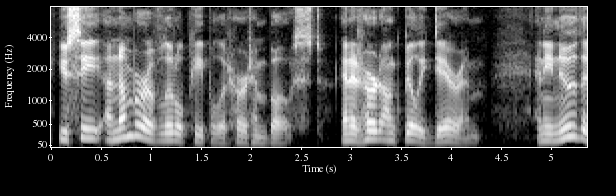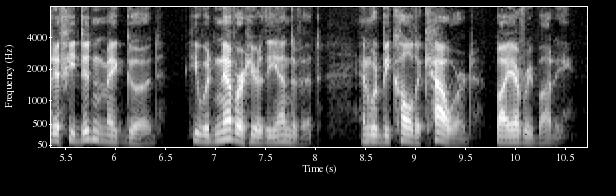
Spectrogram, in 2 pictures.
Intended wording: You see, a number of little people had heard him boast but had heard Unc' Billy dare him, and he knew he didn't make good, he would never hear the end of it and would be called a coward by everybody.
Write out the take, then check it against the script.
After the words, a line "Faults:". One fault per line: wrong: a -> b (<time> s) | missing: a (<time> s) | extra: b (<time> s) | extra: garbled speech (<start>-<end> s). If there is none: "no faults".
You see, a number of little people had heard him boast and had heard Unc' Billy dare him, and he knew that if he didn't make good, he would never hear the end of it and would be called a coward by everybody.
Faults:
wrong: but -> and (2.9 s)
extra: that if (5.2 s)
